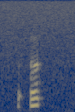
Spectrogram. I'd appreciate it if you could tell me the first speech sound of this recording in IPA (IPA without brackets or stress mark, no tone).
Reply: ʔ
